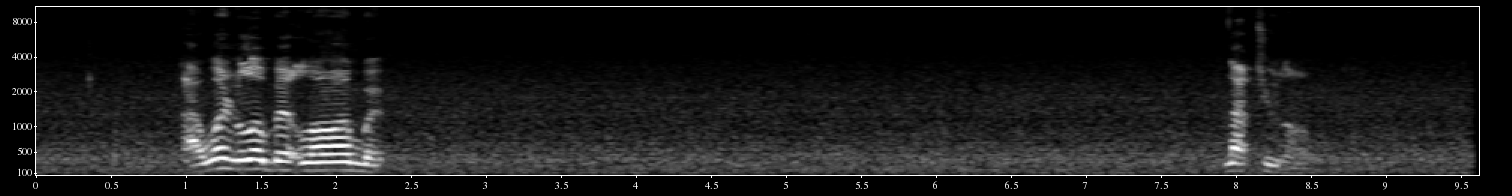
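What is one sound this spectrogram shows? An elderly man speaks close by, calmly.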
